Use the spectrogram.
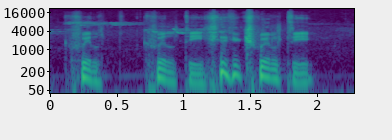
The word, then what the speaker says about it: Caílte: Quilty. Say it like quilter. One who becomes quilts. One who quilts, but with an A.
